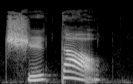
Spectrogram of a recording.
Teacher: The important word, 迟 到, second and fourth tone.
